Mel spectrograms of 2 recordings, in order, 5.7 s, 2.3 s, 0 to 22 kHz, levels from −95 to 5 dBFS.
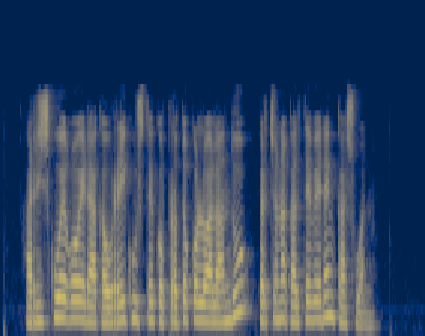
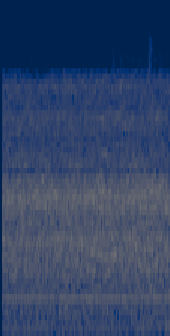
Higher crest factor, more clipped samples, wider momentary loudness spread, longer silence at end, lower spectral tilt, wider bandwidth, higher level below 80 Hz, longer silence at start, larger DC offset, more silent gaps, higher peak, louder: first, 18 dB vs 12 dB; neither; first, 7 LU vs 1 LU; first, 0.7 s vs 0 s; first, -5 dB/octave vs -0.5 dB/octave; second, 7.6 kHz vs 13.5 kHz; first, -68 dBFS vs under -90 dBFS; first, 0.35 s vs 0 s; neither; neither; first, -4 dBFS vs -40 dBFS; first, -22 LUFS vs -50 LUFS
